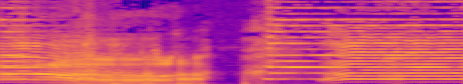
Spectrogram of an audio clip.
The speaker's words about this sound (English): And we bought a mother flipping air horn. And we have no qualms with using it.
